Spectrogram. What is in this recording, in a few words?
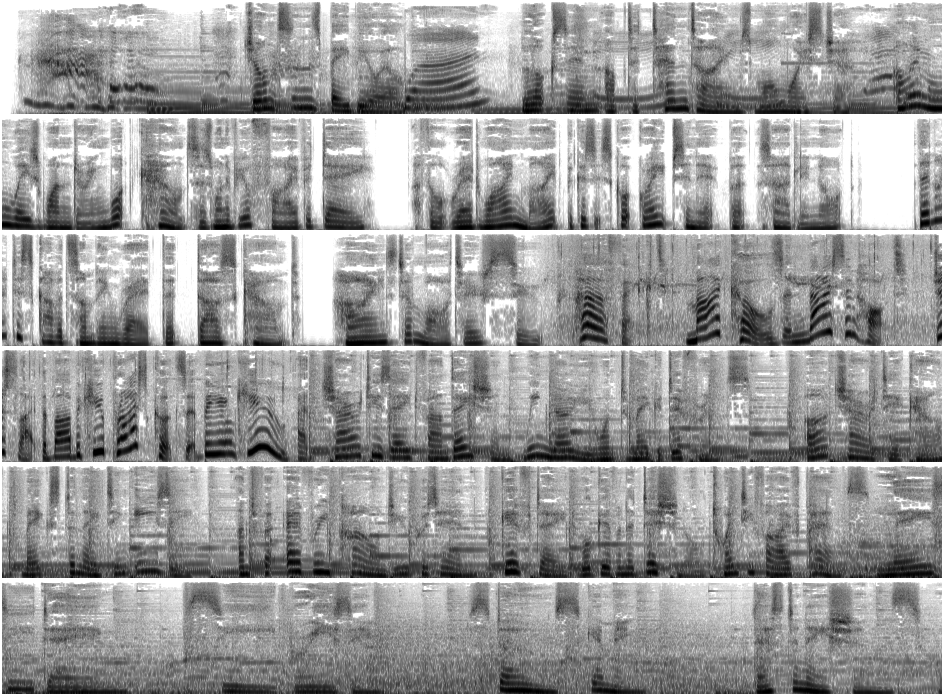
Commercial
